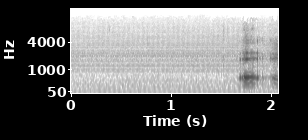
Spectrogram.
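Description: Steady electrical mains hum in the recording, with a man's hesitant "uh, uh" near the end.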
